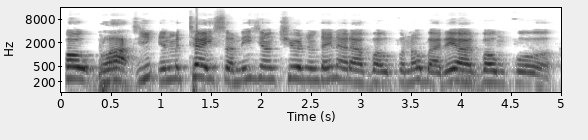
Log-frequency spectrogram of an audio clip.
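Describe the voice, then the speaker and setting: A man's voice: sits high, steady tone, quick pace. A man preaching a loose, emphatic sermon, often repeating words and adding "man". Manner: repeats words while building a point. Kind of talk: street-style sermon.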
